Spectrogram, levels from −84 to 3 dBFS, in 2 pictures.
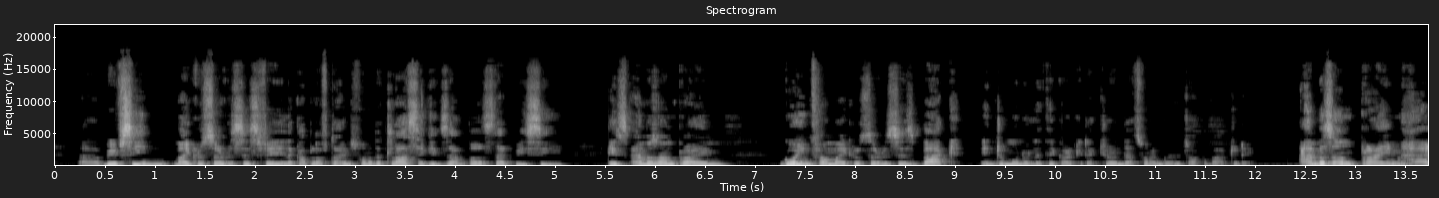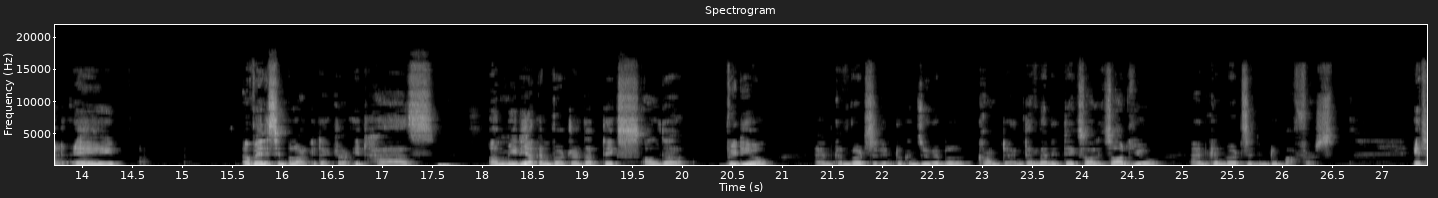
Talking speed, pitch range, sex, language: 160 wpm, 110-130 Hz, male, English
